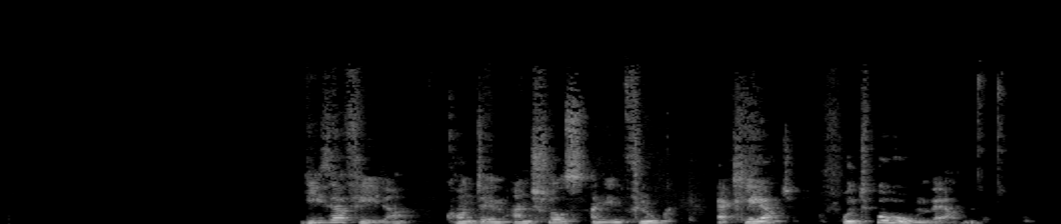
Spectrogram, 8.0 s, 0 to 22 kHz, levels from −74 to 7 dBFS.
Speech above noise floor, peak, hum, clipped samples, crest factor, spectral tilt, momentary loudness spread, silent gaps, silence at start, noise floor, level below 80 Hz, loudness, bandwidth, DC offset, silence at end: over 67 dB; -6 dBFS; none; under 0.1%; 20 dB; -5 dB/octave; 16 LU; none; 2.25 s; under -90 dBFS; -60 dBFS; -24 LUFS; 16 kHz; under 0.1%; 0.45 s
